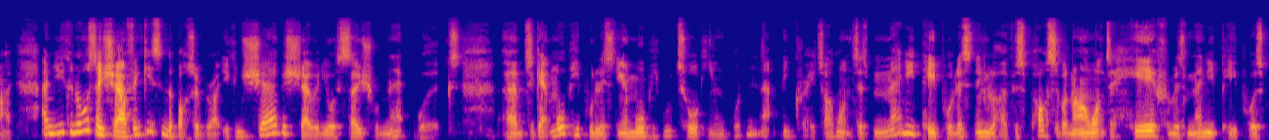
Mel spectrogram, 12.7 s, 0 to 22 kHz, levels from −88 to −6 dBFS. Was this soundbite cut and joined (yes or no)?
no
